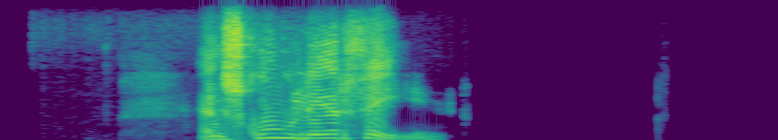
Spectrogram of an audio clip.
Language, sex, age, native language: Icelandic, male, 30-39, Icelandic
